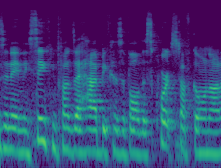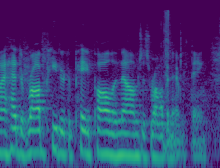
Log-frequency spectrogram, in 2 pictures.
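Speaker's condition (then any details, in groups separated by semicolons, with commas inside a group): No condition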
